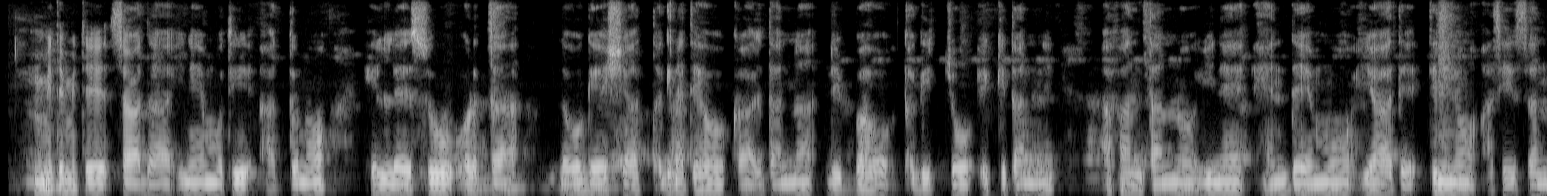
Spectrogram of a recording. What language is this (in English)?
Sidamo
